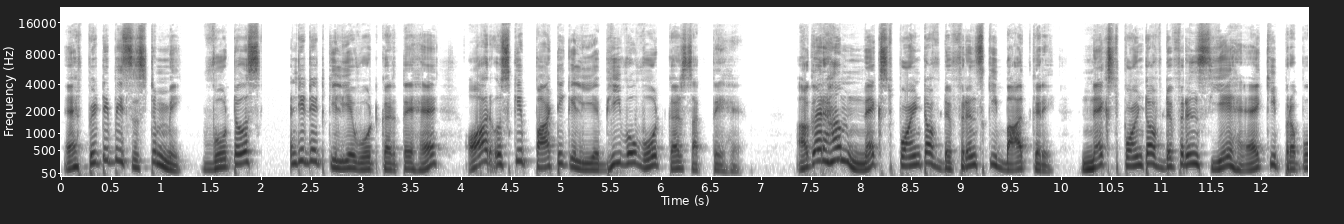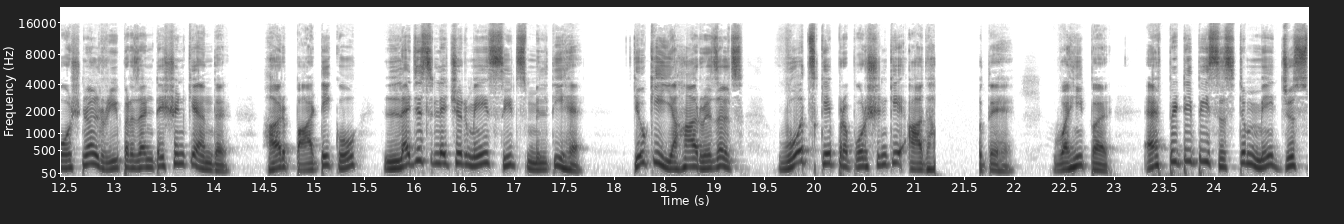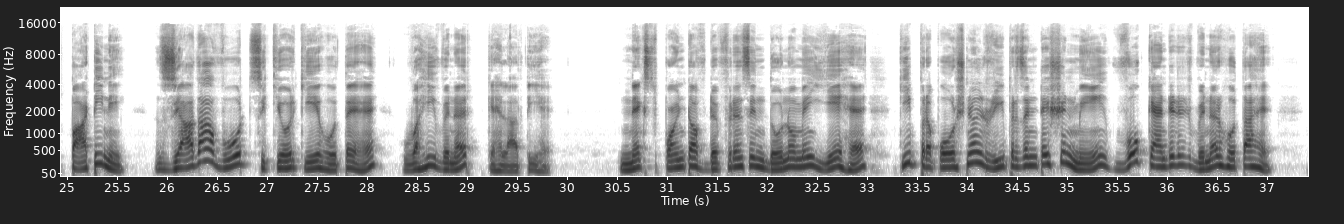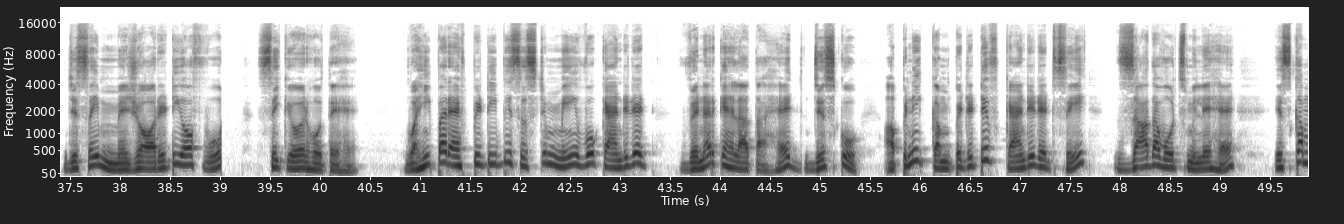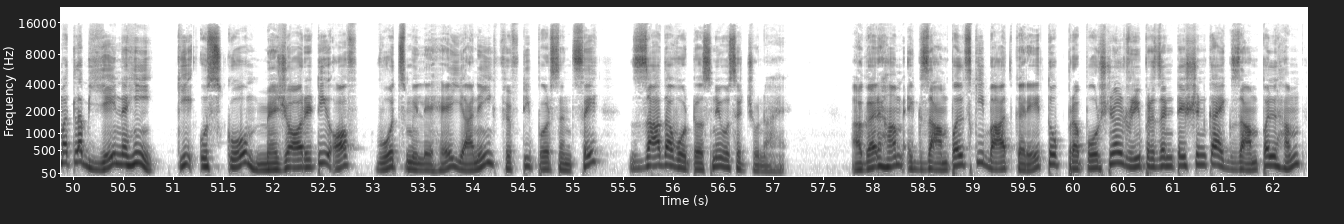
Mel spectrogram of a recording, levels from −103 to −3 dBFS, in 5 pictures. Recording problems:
audio cutting out; at 2 s, at 21 s and at 39 s

